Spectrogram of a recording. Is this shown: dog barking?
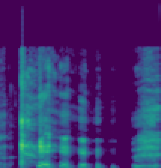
no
